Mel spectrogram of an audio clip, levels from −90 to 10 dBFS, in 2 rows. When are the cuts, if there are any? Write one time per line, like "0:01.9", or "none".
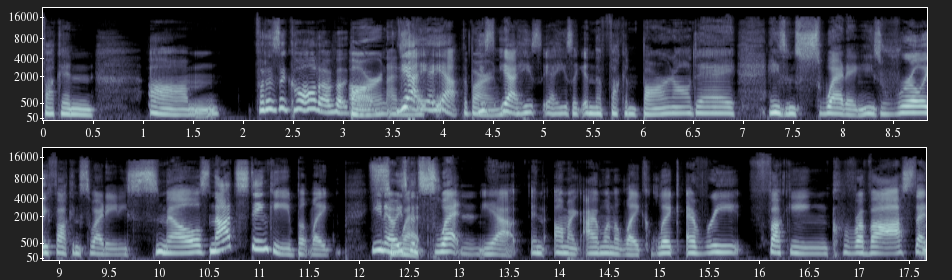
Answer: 0:03.1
